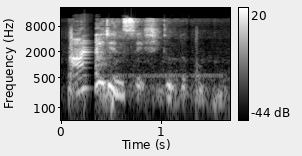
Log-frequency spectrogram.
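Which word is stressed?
I. The stress falls on the word I. Someone else said it. "It means someone else said that she took the book"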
